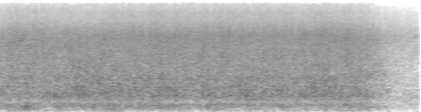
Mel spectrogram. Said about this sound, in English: Here we are, the source of the water, and there it is. Mini waterfall.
